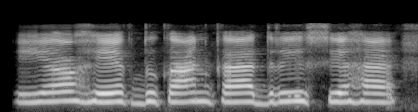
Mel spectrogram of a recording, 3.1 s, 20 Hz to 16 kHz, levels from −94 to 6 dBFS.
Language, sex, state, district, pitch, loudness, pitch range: Hindi, female, Jharkhand, Palamu, 270 Hz, -15 LUFS, 265-275 Hz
